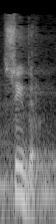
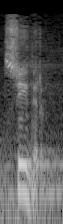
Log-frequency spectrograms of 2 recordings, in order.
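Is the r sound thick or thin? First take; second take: thin; thin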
